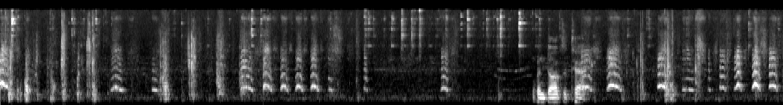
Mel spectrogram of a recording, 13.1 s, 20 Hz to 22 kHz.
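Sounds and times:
dog whining: 0.0 - 0.7, 1.3 - 6.3, 7.3 - 9.0, 9.6 - 13.0
small dog yipping: 3.6 - 6.2, 7.4 - 7.7, 9.7 - 13.0.

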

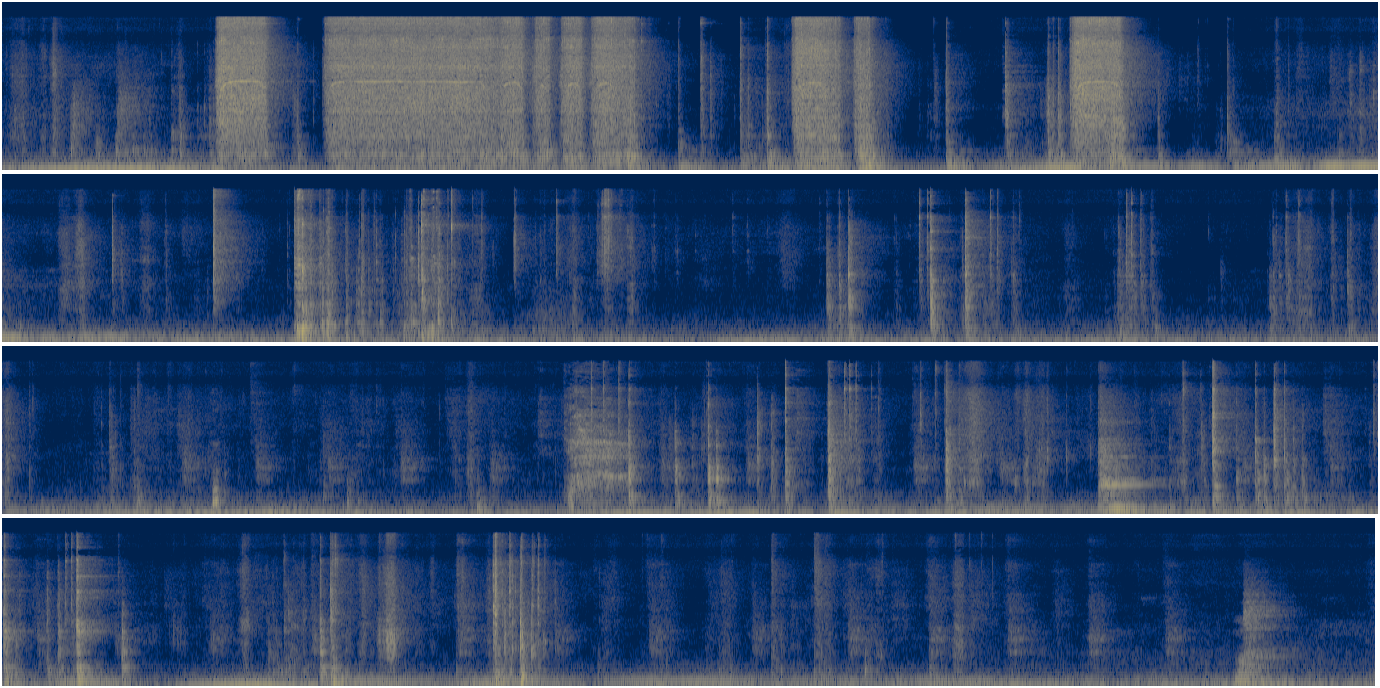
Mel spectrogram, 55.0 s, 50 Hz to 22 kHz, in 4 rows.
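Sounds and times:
tools clicking and knocking: 0.6 - 14.0, 14.8 - 54.3
cordless electric ratchet whirring: 2.1 - 6.5.

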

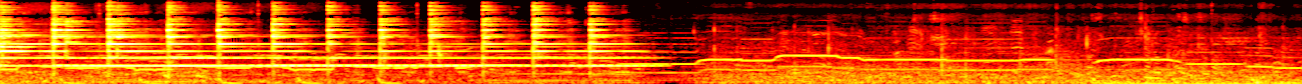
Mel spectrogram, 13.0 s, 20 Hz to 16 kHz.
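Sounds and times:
temple bell ringing: 0.0 - 6.8
melody of held notes: 0.0 - 10.1.

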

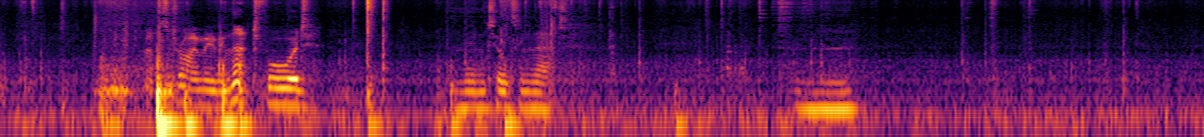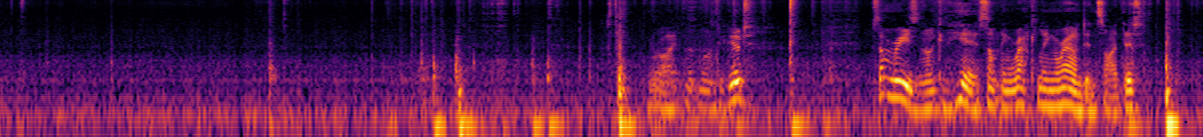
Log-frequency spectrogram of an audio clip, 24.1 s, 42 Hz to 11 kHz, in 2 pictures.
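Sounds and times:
low voice hum: 7.7 - 8.8.

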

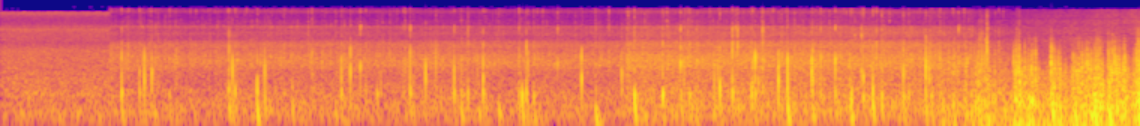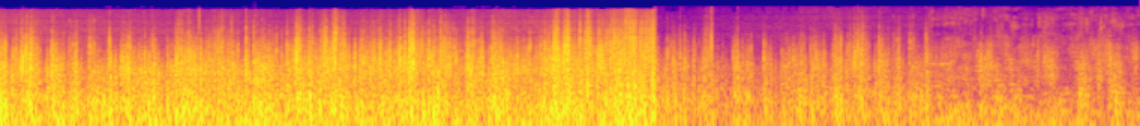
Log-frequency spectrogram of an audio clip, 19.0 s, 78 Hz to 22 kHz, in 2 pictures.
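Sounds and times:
rain falling: 0.9 - 16.5
wind buffeting microphone: 7.7 - 19.0.

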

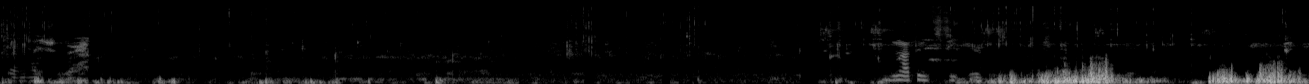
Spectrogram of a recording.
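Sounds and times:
person chewing crunchy nuts: 5.5 - 7.1.

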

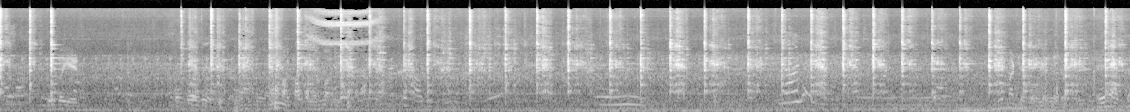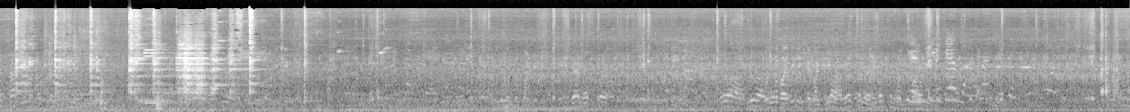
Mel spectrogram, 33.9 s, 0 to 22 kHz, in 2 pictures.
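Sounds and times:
metal spatulas striking griddle: 0.0 - 1.0, 2.7 - 22.0.

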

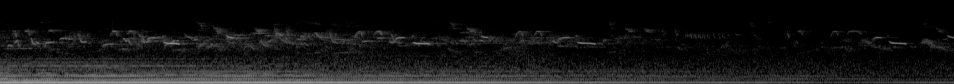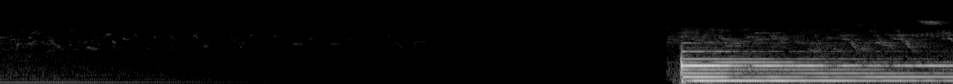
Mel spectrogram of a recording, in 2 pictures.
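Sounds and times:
ambient music drone: 0.0 - 10.5, 16.3 - 19.0
birdsong chirps: 0.0 - 14.3, 16.2 - 19.0.

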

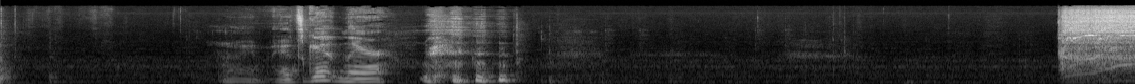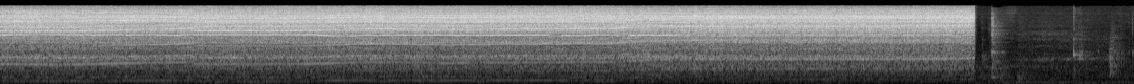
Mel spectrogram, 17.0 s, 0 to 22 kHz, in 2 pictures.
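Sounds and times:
cordless drill boring through plastic: 8.0 - 15.8.

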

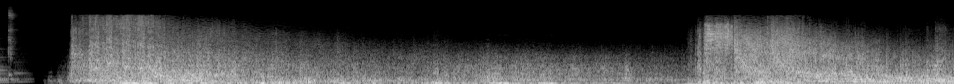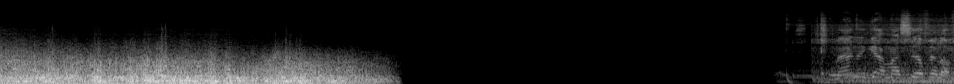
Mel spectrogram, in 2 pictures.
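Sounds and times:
loud low rumbling: 0.5 - 13.6.

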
